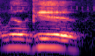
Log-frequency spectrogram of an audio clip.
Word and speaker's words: Wilgoo: So you have to say it like that, Wilgoo.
